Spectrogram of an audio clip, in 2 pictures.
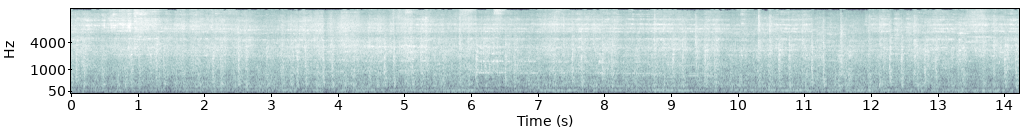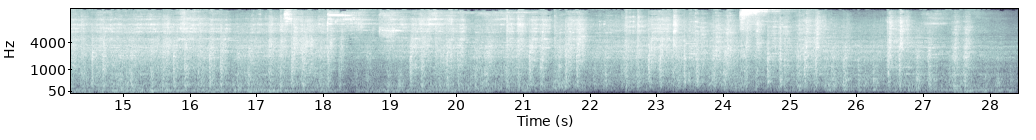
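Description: A long freight train's container flatcars rolling past at speed, steel wheels clattering over rail joints, with a few brief thin squeals. The low rumble thins out in the last few seconds as the tail of the train goes by.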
